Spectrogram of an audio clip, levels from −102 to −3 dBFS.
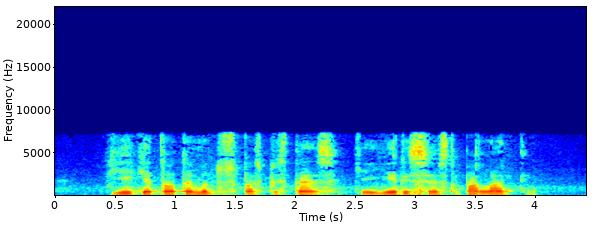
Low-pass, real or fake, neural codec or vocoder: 7.2 kHz; real; none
